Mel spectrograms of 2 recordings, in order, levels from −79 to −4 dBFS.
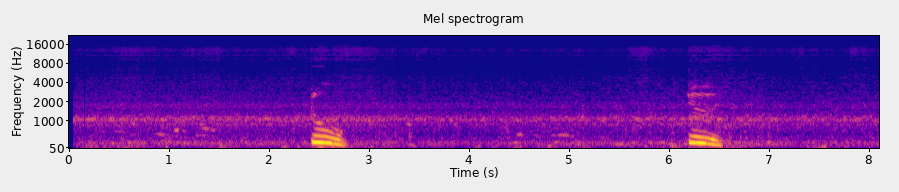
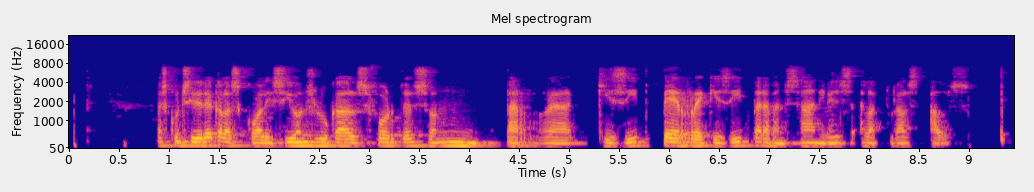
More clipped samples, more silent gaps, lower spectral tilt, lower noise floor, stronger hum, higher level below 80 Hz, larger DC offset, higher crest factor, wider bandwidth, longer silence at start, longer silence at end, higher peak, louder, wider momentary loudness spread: neither; second, none vs 0.10-0.15 s; first, -9.5 dB/octave vs -6 dB/octave; second, -46 dBFS vs -50 dBFS; neither; about the same, -54 dBFS vs -56 dBFS; neither; about the same, 20 dB vs 18 dB; first, 14.5 kHz vs 7.4 kHz; first, 1.05 s vs 0.05 s; first, 1.55 s vs 0.1 s; about the same, -4 dBFS vs -2 dBFS; first, -15 LUFS vs -19 LUFS; first, 29 LU vs 11 LU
